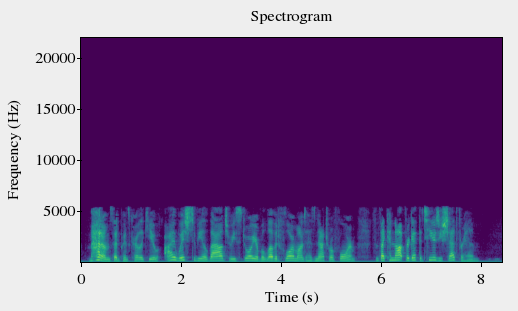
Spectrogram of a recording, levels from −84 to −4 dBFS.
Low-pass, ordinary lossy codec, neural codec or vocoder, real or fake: 5.4 kHz; MP3, 32 kbps; none; real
